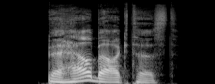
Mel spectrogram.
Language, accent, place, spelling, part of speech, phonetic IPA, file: German, Germany, Berlin, beherbergtest, verb, [bəˈhɛʁbɛʁktəst], De-beherbergtest.ogg
- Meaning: inflection of beherbergen: 1. second-person singular preterite 2. second-person singular subjunctive II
